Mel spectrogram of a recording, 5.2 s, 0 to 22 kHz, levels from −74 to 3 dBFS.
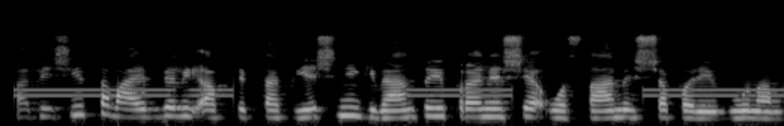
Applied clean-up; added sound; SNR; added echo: none; Telephone; 16 dB; none.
